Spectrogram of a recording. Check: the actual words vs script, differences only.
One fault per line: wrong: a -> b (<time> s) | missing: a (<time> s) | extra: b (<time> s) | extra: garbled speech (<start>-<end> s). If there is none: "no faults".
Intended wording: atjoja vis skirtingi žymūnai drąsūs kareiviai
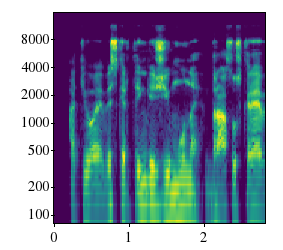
no faults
